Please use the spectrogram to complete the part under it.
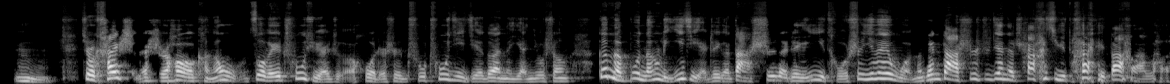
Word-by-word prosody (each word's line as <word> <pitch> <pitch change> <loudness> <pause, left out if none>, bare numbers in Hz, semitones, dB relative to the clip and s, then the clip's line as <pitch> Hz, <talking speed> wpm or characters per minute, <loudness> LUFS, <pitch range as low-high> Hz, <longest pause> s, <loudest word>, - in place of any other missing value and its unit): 嗯， 150 -10 -4 0.3
就 225 -3 +6
是 - - -5
开 285 +2 +8
始 290 -1 -6
的 165 - -3
时 165 0 -1
候， 170 -1 +5
可 - - -6
能 205 - +2
我 195 -4 -2
们 - - -17
作 210 +9 +2
为 175 0 +4
初 270 +8 -1
学 135 - -2
者 125 0 -9
或 155 -3 -2
者 - - -8
是 135 0 -7
初 180 +7 -8
初 240 +9 -4
级 195 -6 -3
阶 140 -2 -5
段 150 0 +3
的 135 - -3
研 125 +1 -4
究 140 +1 -5
生， 145 0 -5 0.3
根 365 -1 +2
本 315 - +7
不 275 - 0
能 205 +4 +1
理 250 +2 0
解 245 - -4
这 155 - -4
个 140 -3 -5
大 140 - +2
师 195 +7 -3
的 185 - -1
这 170 - -2
个 155 - -2
意 195 +3 -2
图， 130 -7 -8
是 245 - -5
因 250 +2 +1
为 265 -1 +5
我 235 - -3
们 155 - -6
跟 225 +4 +1
大 - - +7
师 220 +6 -4
之 230 +1 -11
间 260 +1 +1
的 205 - 0
差 225 +6 -1
距 230 -7 -2
太 260 -1 0
大 220 +2 +4 0.2
了。 125 0 -11
190 Hz, 310 characters per minute, -18 LUFS, 150-240 Hz, 0.3 s, 开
